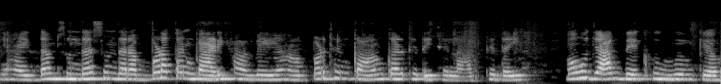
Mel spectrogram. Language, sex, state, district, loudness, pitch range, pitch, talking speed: Chhattisgarhi, female, Chhattisgarh, Rajnandgaon, -16 LUFS, 215-255 Hz, 240 Hz, 190 wpm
